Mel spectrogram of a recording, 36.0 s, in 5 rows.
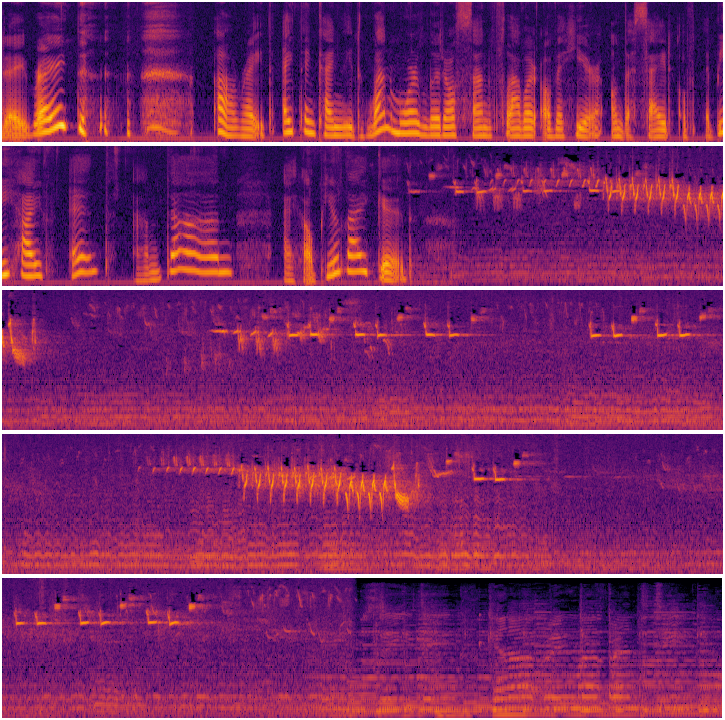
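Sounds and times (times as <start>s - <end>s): bird chirping in trills: 11.2s - 32.4s.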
